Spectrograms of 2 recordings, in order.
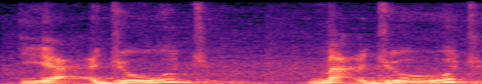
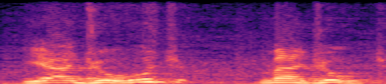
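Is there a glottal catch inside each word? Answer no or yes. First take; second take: yes; no. First: Each word has a glottal stop after the first vowel. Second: Each word has a smooth vowel without glottal stop. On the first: "في طريقتين للقراءه" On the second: "تسهيل الهمزه"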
